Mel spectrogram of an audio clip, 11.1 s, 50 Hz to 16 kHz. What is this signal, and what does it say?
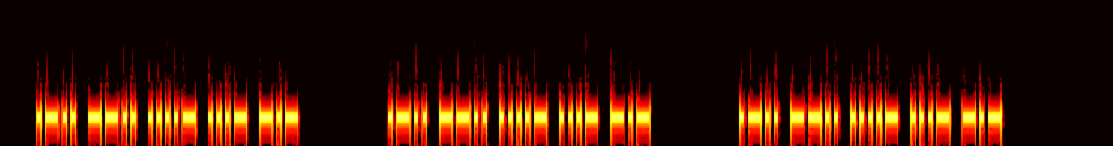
Morse code, heard as a keyed tone, about 28 wpm, 700 Hz. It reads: LZ4VK LZ4VK LZ4VK
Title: DXCC-100 Call Signs - 5 Characters - Repeated 3x - 28wpm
